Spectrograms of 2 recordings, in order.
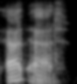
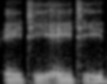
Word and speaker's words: AT-AT: the allterrain armor transport the at at or at8 depending on how you prefer to pronounce it now uh the design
